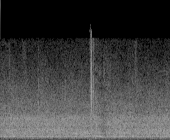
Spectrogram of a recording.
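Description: A huge wrestling arena crowd roars continuously in a dense, steady wall of cheering and yelling for Hulk Hogan during his match with The Rock, with a brief sharper burst of noise midway through and no clear individual voices.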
